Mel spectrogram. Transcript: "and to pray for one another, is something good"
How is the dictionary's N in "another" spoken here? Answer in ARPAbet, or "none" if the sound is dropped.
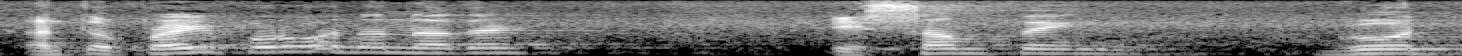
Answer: N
